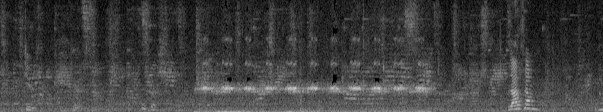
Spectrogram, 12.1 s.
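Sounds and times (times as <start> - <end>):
cricket chirping: 3.9 - 8.7
low hum: 3.9 - 8.8.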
